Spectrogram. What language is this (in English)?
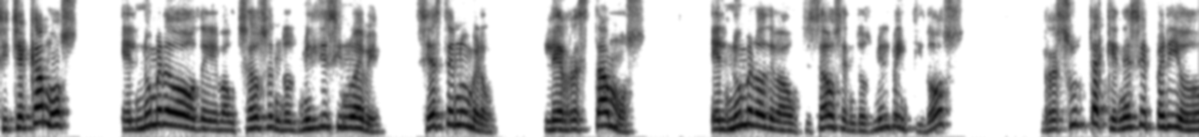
Spanish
